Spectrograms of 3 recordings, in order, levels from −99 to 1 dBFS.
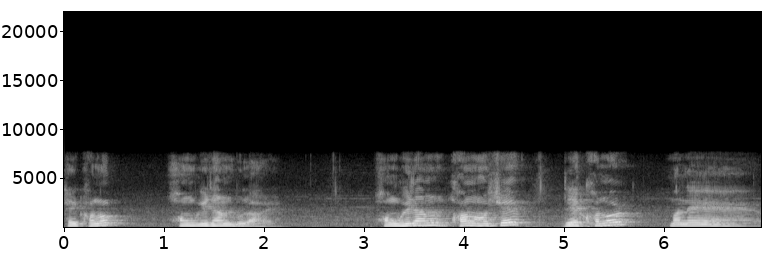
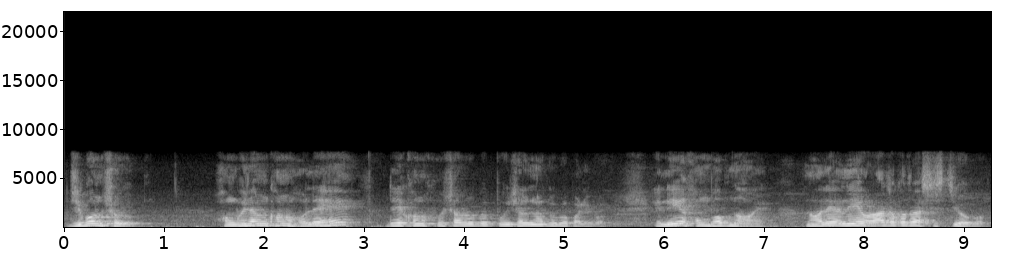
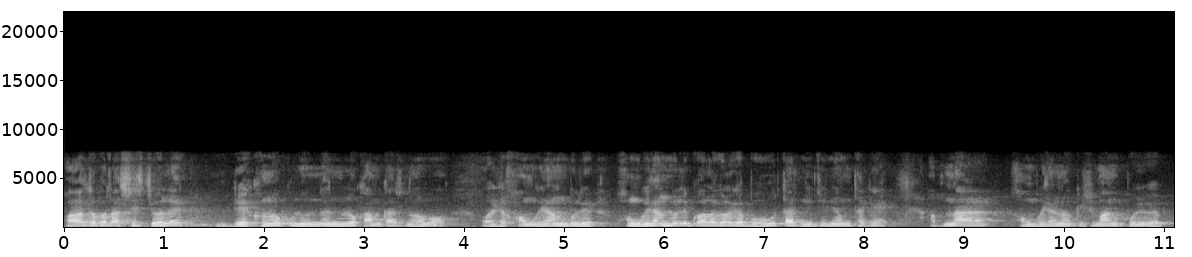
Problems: background sounds at intervals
